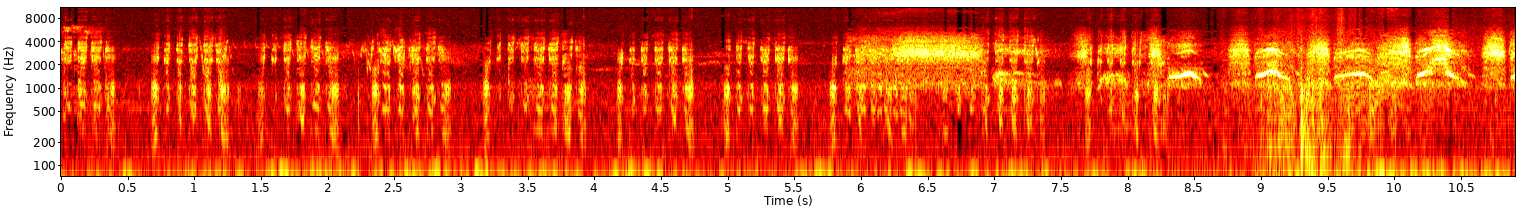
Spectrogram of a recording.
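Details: Black stork at a nest in Karula National Park, southern Estonia, where the male brings fish to the chicks at 8:09 pm on 11 June 2023. Rapid, harsh rhythmic pulses are followed after about eight seconds by thin, whistled chirps.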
